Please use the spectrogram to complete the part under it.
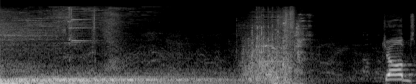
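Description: A bright game chime rings out to announce a turn.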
